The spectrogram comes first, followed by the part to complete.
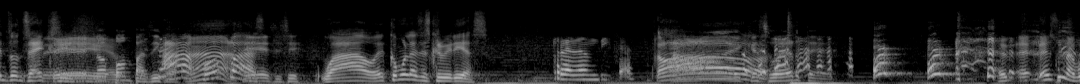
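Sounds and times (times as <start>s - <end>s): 
speech: 0.0s - 8.4s, 10.0s - 10.7s
laughter: 6.9s - 8.7s, 9.5s - 10.7s
dog barking in short yelping bursts: 8.7s - 9.6s.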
